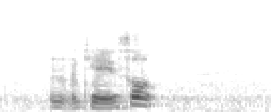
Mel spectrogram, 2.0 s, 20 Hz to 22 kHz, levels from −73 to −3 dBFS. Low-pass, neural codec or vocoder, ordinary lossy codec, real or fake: none; codec, 16 kHz, 8 kbps, FreqCodec, smaller model; none; fake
